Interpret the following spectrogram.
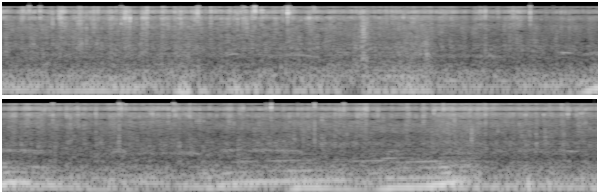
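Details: Steady low rumbling noise, like wind or an engine, with faint speech in the background and no animal calls.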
